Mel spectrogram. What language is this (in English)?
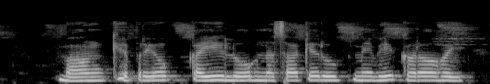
Magahi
